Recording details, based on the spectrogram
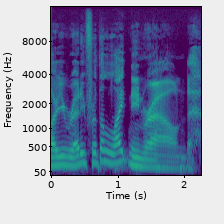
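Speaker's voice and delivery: loud, hyped little DJ announcer voice. Introducing the lightning round to April in a DJ announcer voice. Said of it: "You like that little D J announcer voice?".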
